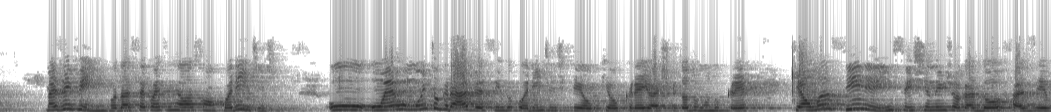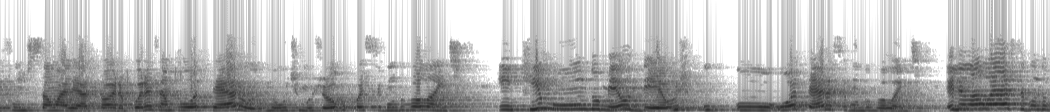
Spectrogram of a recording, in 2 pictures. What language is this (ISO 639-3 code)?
por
